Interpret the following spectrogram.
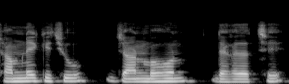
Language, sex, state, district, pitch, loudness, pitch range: Bengali, male, West Bengal, Cooch Behar, 145 Hz, -17 LUFS, 135-150 Hz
